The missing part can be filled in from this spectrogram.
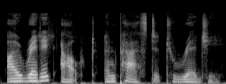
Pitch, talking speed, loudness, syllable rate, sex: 130 Hz, 240 wpm, -21 LUFS, 5.5 syllables/s, female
